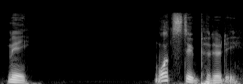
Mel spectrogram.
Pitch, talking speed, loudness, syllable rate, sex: 110 Hz, 75 wpm, -18 LUFS, 5.5 syllables/s, male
